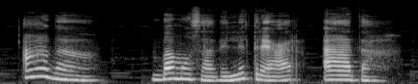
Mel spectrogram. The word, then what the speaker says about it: hada: Recuerda que la H no suena. Hada. Vamos a deletrear hada. A. Da. Hada.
